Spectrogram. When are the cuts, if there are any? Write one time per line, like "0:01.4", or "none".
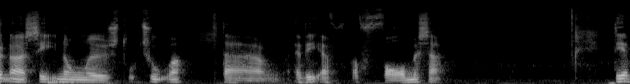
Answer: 0:02.1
